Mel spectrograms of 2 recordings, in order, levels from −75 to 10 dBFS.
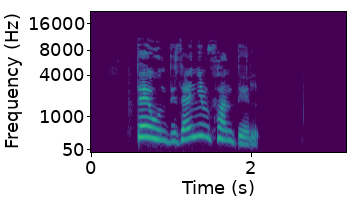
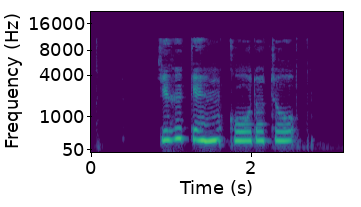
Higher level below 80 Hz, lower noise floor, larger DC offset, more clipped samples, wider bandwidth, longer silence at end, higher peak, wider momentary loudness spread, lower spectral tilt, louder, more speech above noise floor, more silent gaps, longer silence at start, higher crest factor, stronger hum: second, -84 dBFS vs -70 dBFS; second, -69 dBFS vs -74 dBFS; neither; neither; about the same, 11.5 kHz vs 11.5 kHz; first, 1.1 s vs 0.6 s; first, -8 dBFS vs -12 dBFS; first, 14 LU vs 11 LU; second, -3.5 dB/octave vs -5 dB/octave; about the same, -25 LUFS vs -24 LUFS; second, 43 dB vs 51 dB; neither; second, 0.6 s vs 0.85 s; first, 20 dB vs 14 dB; neither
